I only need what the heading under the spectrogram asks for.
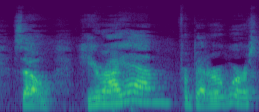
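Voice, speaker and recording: A woman with lively intonation over noticeable background noise. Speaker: fashion stylist vlogger. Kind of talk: casual livestream chat. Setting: live stream.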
